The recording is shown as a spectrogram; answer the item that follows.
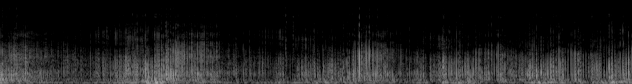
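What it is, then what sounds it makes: Plastic bubble bath mat being scratched. Fingertips scratch the hollow bubble domes of a clear blue plastic bath mat lying on carpet. The sound is a dry, continuous crackling scrape, centered in the mids with little high end, swelling and easing in waves for about six seconds.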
